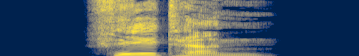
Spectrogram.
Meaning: dative plural of Filter
- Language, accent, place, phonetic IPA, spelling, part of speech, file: German, Germany, Berlin, [ˈfɪltɐn], Filtern, noun, De-Filtern.ogg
